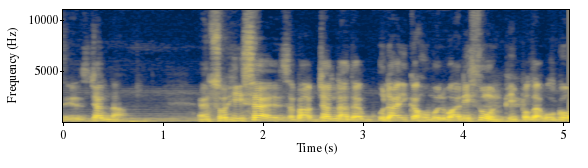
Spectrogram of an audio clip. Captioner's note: Arabic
